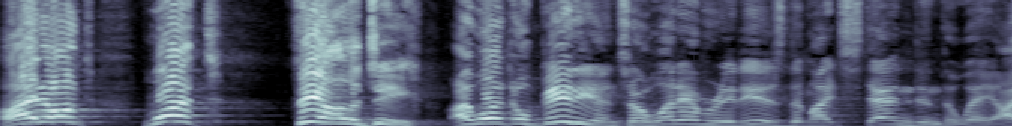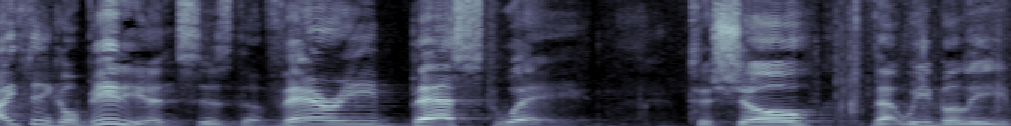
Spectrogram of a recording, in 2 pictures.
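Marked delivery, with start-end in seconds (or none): 0.0-4.2 very loud, very high, heavenly-sounding holler. Speaker imagines God calling down from heaven: God hollering down from heaven. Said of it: "God just hollering down from heaven".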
